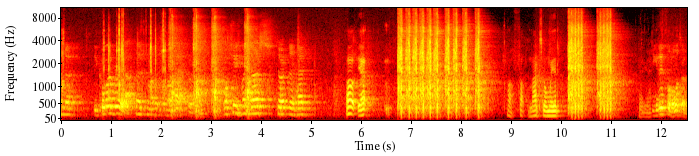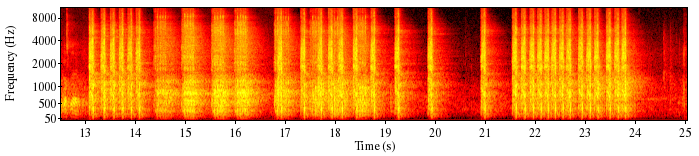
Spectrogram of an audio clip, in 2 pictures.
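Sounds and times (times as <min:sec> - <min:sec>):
airsoft rifle automatic bursts: 0:06.7 - 0:08.7, 0:10.1 - 0:11.3, 0:13.1 - 0:20.2, 0:20.9 - 0:24.1.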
